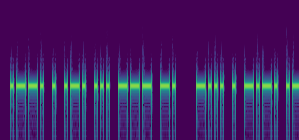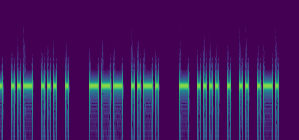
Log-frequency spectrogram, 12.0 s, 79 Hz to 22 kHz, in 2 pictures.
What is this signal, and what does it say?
Morse code, heard as a keyed tone, about 21 wpm, 700 Hz. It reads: PERSON BECAUSE OF THEIR
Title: Sentences with 9-Word Phrases - 20wpm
